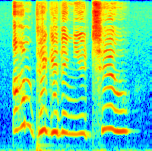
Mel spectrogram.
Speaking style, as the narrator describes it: Lark shouted

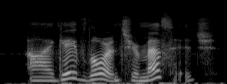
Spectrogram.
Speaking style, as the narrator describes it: I said

